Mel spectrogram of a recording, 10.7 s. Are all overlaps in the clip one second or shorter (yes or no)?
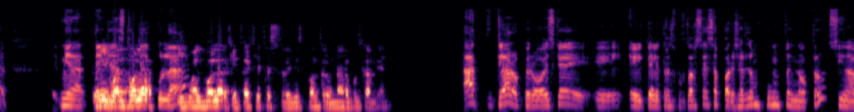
no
